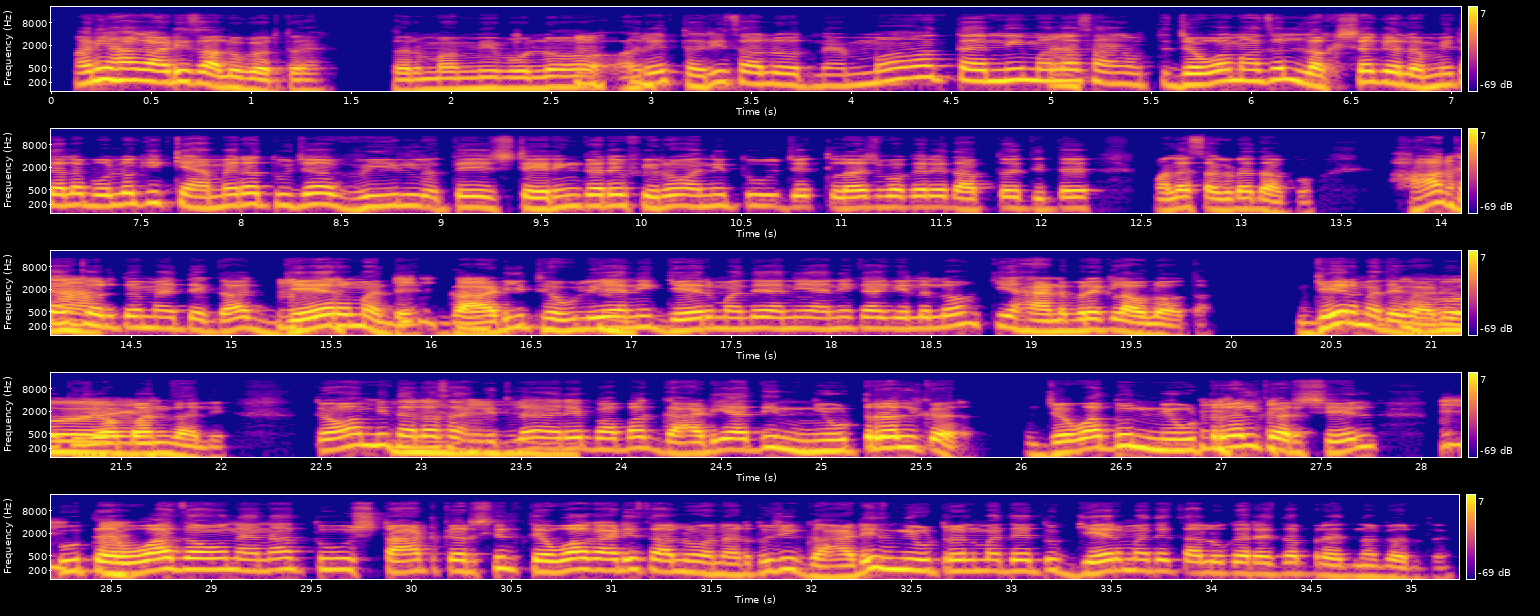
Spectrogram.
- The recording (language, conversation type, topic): Marathi, podcast, व्हिडिओ कॉल आणि प्रत्यक्ष भेट यांतील फरक तुम्हाला कसा जाणवतो?
- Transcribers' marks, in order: tapping; chuckle; other background noise; in English: "न्यूट्रल"; in English: "न्यूट्रल"; chuckle; in English: "न्यूट्रलमध्ये"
